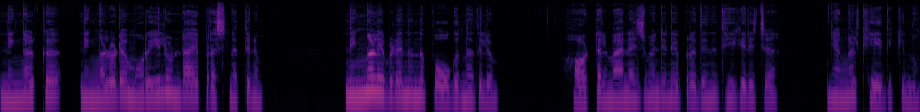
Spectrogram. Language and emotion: Malayalam, sad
